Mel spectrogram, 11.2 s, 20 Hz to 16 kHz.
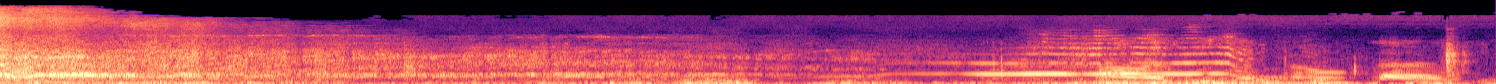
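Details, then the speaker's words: Titan Dynamics Tornado V2 twin-motor RC plane, iFlight XING 2806.5 1300Kv motors, T-motor F35A ESCs, throttle capped 85%: whine climbs as autopilot spools up, then breaks up in surges while log shows high throttle; motor stutter, electronics suspected. "the issue started the moment the autopilot throttled up, and then it sounds like it throttled down, but in fact the log shows it kept the throttle high for both motors, but the plane was barely managing to stay in the air."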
